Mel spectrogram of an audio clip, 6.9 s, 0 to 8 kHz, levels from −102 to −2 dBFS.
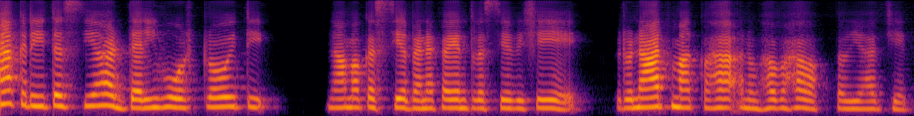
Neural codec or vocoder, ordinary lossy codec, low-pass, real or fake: codec, 16 kHz, 0.3 kbps, FocalCodec; none; none; fake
